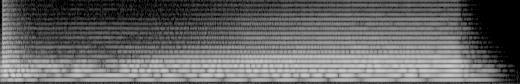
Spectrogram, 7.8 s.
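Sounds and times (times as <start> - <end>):
pop brass note: 0.0 - 7.5.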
